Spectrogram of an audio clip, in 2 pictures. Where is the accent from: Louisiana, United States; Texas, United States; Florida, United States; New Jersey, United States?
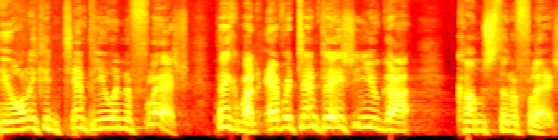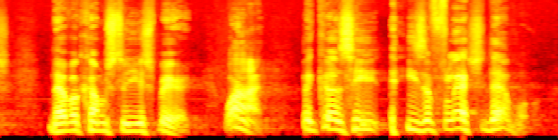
Louisiana, United States; Cajun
